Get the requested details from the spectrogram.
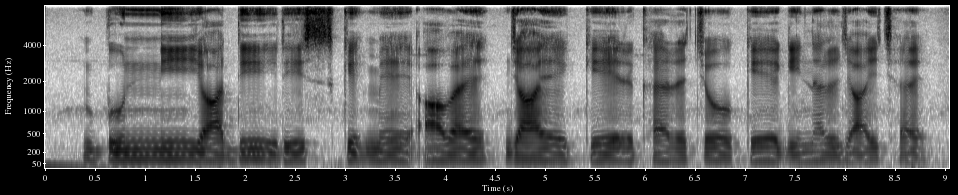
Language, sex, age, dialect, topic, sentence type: Maithili, male, 18-24, Bajjika, banking, statement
